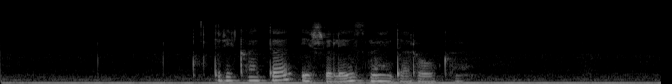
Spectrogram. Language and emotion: Russian, sad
